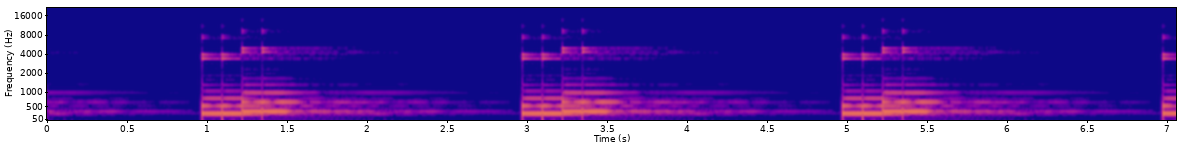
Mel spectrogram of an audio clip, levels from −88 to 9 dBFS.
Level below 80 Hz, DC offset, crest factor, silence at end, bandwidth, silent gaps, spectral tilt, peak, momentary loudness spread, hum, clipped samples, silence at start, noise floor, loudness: -66 dBFS; under 0.1%; 16 dB; 0 s; 10 kHz; none; -5.5 dB/octave; -18 dBFS; 23 LU; none; under 0.1%; 0.95 s; -69 dBFS; -31 LUFS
